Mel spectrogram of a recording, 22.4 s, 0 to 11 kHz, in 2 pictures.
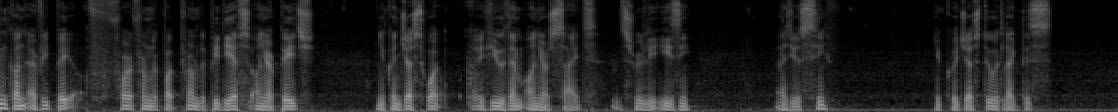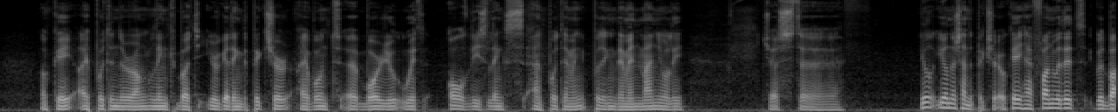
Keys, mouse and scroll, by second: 5.1-5.8 scroll down 3, 5.9 scroll up 1, 6.7 click, 8.1 click, 16.0 alt+Tab, 17.4 alt+Tab.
